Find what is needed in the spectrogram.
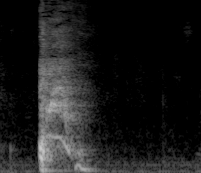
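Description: A woman coughs once, about half a second in: a short cough from a head cold.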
